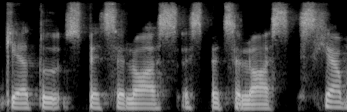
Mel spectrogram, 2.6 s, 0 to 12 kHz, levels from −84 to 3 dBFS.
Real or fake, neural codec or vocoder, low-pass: fake; vocoder, 44.1 kHz, 128 mel bands every 256 samples, BigVGAN v2; 10.8 kHz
